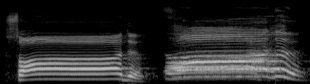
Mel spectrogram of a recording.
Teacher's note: जब हम स्वाद की अदायगी करेंगे तो इसमें भी सीटी की आवाज़ आएगी लेकिन इसे हम मोटा कर कर पढ़ेंगे क्योंकि ये हुरूफ मुस्तालिया में से है।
